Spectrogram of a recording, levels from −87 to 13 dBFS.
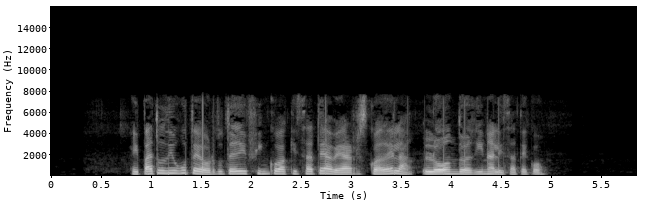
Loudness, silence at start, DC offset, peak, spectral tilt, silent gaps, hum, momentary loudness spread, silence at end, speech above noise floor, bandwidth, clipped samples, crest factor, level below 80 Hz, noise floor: -17 LUFS; 0.8 s; under 0.1%; 0 dBFS; -6.5 dB/octave; none; none; 9 LU; 0.95 s; 64 dB; 8 kHz; under 0.1%; 18 dB; -54 dBFS; -80 dBFS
